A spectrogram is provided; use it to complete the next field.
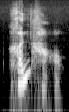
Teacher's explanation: when both characters in a word are the third tone, both are third tone, the first word only read the second half.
